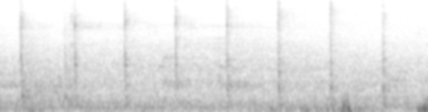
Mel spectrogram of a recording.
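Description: Sharp clicks repeating steadily about twice a second, like a ticking, over a low outdoor rumble, with a few heavier low thumps near the end.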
